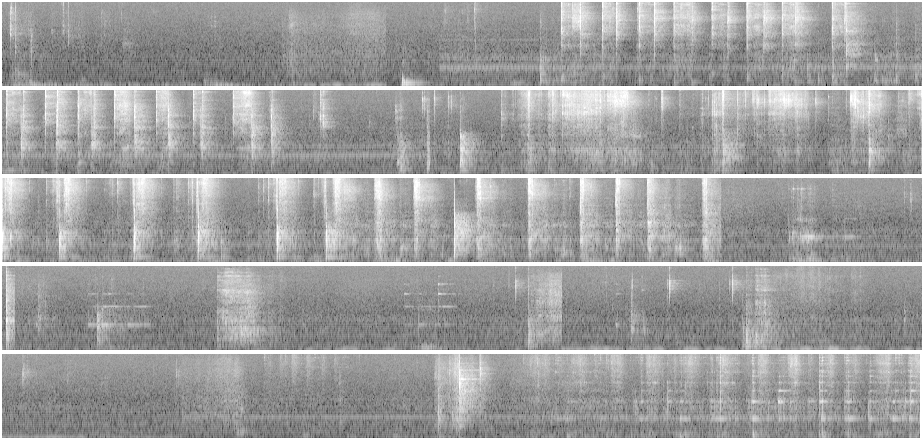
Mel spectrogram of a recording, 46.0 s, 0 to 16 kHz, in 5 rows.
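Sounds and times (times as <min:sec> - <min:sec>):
utensils clicking against dishes: 0:05.5 - 0:12.6, 0:13.4 - 0:25.6, 0:41.4 - 0:45.9.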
